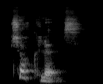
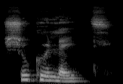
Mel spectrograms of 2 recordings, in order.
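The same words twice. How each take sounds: First: "chocolate" in two syllables, "CHOK-lut"; crisp "ch" on "chocolate", middle vowel dropped; correct English pronunciation. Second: "chocolate" as "sho-ko-late", three full syllables; wrong pronunciation. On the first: Teacher shows learners the right way, two-syllable English pronunciation. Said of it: "Et ça se prononce". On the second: Teacher shows learners what not to say, wrong pronunciation. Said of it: "On ne dit pas". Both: Shown as a demonstration.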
